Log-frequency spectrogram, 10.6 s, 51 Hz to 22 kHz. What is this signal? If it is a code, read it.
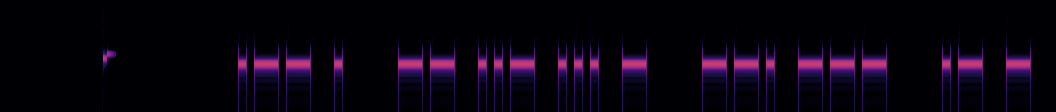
Morse code, heard as a keyed tone, about 15 wpm, 700 Hz. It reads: WE MUST GO AT
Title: Sentences from Top 300 Words 15wpm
